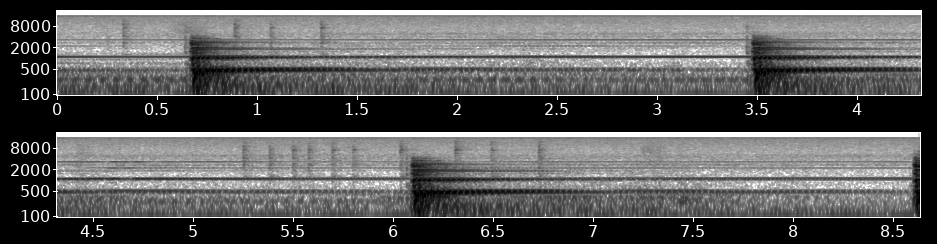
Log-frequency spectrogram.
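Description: Grand piano: a single note struck three times, about every two and a half seconds, each left to ring and fade away.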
